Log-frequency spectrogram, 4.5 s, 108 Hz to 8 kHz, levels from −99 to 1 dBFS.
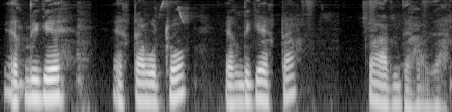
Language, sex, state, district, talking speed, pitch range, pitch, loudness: Bengali, female, Assam, Hailakandi, 105 wpm, 150-190 Hz, 165 Hz, -19 LUFS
